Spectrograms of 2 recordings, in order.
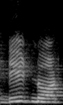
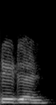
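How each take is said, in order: First: It is said as two full words. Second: It is contracted into one syllable pair. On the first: "डिड नॉट की बजाय"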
